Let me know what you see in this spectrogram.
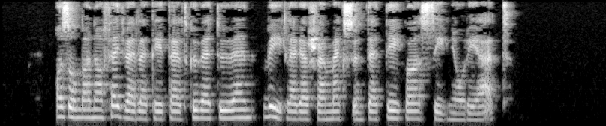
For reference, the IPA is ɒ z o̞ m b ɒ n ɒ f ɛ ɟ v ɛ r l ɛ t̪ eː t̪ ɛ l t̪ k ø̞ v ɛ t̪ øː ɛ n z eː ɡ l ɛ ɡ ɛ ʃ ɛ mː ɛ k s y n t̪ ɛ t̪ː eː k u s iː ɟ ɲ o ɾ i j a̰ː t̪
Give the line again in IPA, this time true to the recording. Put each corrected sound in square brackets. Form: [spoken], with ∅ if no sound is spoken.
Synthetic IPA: ɒ z o̞ m b ɒ n ɒ f ɛ ɟ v ɛ r l ɛ t̪ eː t̪ ɛ l t̪ k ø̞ v ɛ t̪ øː ɛ n [v] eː ɡ l ɛ ɡ ɛ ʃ ɛ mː ɛ k s y n t̪ ɛ t̪ː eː k [ɒ] s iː [ɡ] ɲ o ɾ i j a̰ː t̪

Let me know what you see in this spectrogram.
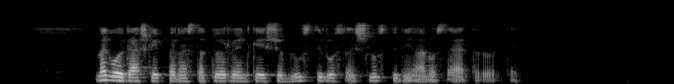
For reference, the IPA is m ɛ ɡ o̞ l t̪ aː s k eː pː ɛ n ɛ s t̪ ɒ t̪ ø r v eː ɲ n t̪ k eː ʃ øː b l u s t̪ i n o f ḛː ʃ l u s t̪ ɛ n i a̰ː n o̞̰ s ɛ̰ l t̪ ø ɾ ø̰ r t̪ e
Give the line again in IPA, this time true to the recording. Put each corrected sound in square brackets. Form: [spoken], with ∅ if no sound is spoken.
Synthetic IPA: m ɛ ɡ o̞ l [d̪] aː [ʃ] k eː pː ɛ n ɛ s t̪ ɒ t̪ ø r v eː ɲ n t̪ k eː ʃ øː b l u s t̪ i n o [s] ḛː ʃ l u s t̪ [i] n i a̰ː n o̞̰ s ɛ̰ l t̪ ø ɾ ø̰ [l] t̪ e

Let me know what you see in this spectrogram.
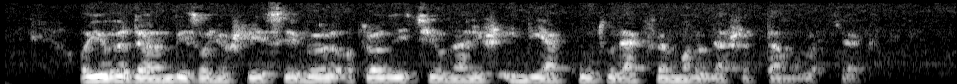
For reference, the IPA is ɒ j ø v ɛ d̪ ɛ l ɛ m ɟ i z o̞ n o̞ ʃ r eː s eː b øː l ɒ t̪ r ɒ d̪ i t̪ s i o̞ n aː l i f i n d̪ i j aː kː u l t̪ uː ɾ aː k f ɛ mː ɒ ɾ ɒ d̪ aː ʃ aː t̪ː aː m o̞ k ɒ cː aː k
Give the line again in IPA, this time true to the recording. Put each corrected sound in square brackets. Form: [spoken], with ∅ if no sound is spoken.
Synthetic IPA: ɒ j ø v ɛ d̪ ɛ l ɛ m [b] i z o̞ [ɲ] o̞ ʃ r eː s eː b øː l ɒ t̪ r ɒ d̪ i t̪ s i o̞ n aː l i [ʃ] i n d̪ i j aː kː u l t̪ uː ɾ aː k f ɛ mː ɒ ɾ ɒ d̪ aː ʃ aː t̪ː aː m o̞ [ɡ] ɒ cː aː k

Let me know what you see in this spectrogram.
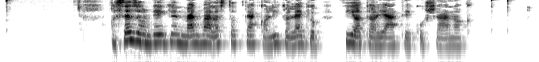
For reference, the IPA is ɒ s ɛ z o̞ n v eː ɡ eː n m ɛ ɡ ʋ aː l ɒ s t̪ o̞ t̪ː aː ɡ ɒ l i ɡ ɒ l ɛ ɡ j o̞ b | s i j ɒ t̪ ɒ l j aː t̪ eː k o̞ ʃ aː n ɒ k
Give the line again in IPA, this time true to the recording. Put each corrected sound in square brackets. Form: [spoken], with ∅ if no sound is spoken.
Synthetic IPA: ɒ s ɛ z o̞ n v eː ɡ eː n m ɛ ɡ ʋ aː l ɒ s t̪ o̞ t̪ː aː [k] ɒ l i ɡ ɒ l ɛ ɡ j o̞ b | [f] i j ɒ t̪ ɒ l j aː t̪ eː k o̞ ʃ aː n ɒ k

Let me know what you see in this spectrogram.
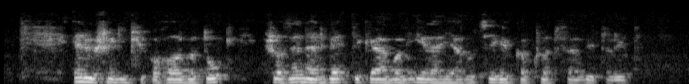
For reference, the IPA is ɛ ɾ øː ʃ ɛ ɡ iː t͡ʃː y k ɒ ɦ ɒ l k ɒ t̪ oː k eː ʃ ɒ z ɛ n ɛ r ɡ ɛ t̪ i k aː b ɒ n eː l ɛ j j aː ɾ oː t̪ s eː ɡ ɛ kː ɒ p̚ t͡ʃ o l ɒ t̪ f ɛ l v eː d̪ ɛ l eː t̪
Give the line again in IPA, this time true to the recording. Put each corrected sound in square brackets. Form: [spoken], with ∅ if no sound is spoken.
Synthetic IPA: ɛ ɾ øː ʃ ɛ ɡ iː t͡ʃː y k ɒ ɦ ɒ l [ɡ] ɒ t̪ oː k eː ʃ ɒ z ɛ n ɛ r ɡ ɛ t̪ i k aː b ɒ n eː l ɛ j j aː ɾ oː t̪ s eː ɡ ɛ kː ɒ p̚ t͡ʃ o l ɒ t̪ f ɛ l v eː [t̪] ɛ l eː t̪

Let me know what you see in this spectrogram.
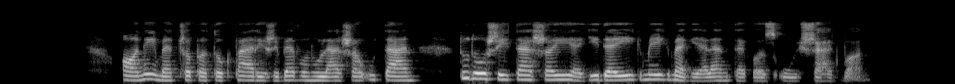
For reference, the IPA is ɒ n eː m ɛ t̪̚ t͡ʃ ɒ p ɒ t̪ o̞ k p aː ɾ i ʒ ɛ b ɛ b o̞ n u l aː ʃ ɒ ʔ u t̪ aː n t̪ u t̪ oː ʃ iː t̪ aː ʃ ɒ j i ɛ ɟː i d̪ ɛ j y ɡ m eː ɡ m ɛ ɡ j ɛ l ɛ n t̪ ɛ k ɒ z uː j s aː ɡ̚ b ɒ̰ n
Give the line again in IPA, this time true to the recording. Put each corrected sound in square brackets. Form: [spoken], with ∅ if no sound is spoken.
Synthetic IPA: ɒ n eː m ɛ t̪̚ t͡ʃ ɒ p ɒ t̪ o̞ k p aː ɾ i ʒ [i] b ɛ [v] o̞ n u l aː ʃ ɒ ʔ u t̪ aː n t̪ u [d̪] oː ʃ iː t̪ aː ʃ ɒ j i ɛ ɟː i d̪ ɛ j [i] ɡ m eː ɡ m ɛ ɡ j ɛ l ɛ n t̪ ɛ k ɒ z uː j [ʃ] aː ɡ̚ b ɒ̰ n

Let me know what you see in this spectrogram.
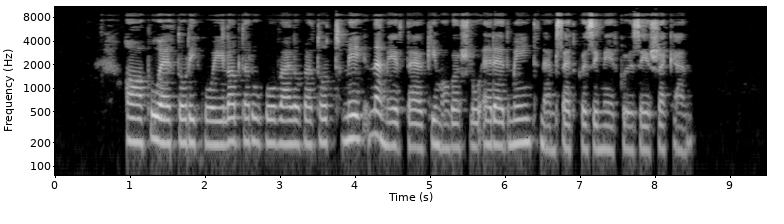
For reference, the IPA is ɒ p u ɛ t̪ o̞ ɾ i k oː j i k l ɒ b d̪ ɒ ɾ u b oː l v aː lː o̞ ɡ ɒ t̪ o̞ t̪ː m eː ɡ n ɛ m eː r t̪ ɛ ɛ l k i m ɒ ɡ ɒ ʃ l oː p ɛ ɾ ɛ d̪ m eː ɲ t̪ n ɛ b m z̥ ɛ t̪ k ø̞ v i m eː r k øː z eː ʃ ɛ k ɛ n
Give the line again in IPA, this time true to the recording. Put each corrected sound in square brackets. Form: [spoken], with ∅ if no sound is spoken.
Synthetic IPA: ɒ p u ɛ t̪ o̞ ɾ i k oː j i [∅] l ɒ b d̪ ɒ ɾ u b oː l v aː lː o̞ ɡ ɒ t̪ o̞ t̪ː m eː ɡ n ɛ m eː r t̪ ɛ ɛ l k i m ɒ ɡ ɒ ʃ l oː [ʔ] ɛ ɾ ɛ d̪ m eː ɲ t̪ n ɛ [∅] m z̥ ɛ t̪ k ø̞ [z] i m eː r k øː z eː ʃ ɛ k ɛ n

